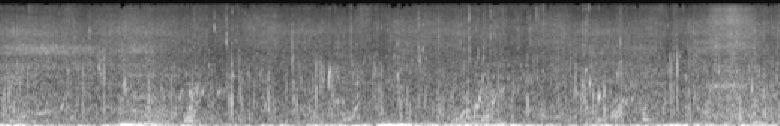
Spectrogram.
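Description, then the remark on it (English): A red kayak paddled on the sea past the Bad Step toward Kamasunari Bay and along the coastline to Elgol, with steady splashes and drips from the blades over a constant outdoor wash of wind and water, moderately loud, no voices. “So I'm going to paddle now around past the Bad Step and then around into Kamasunari Bay and then along the coastline to Elgol.”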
